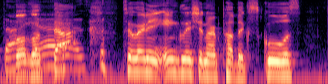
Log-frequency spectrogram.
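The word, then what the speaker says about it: Bogotá: Bogota, yes.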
